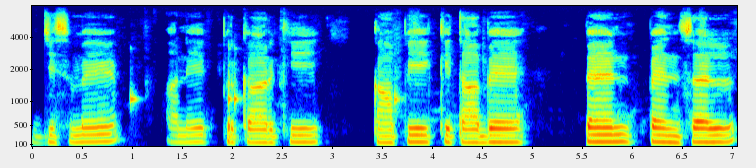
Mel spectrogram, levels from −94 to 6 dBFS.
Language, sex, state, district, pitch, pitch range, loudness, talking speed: Hindi, male, Uttar Pradesh, Hamirpur, 145 Hz, 140-150 Hz, -20 LUFS, 75 wpm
